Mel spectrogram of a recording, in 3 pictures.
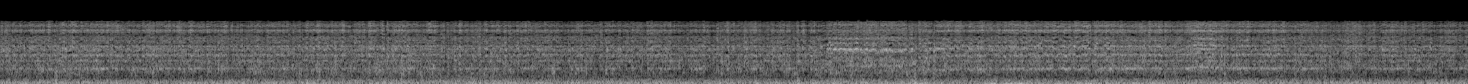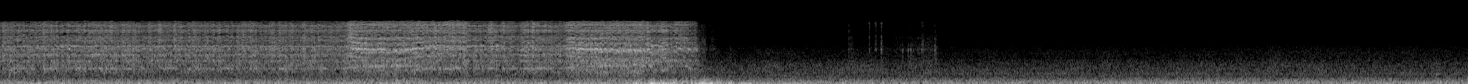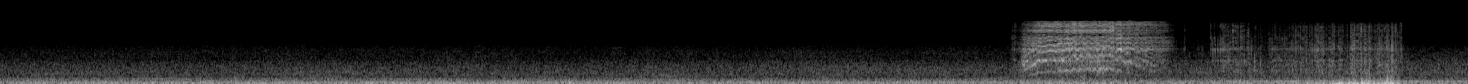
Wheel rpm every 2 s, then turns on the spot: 200, 200, 200, 200, 190, 200, 200, 200, 200, 200, 140, 0, 0, 0, 0, 0, 0, 0, 0, 40, 60, 10.
40-42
